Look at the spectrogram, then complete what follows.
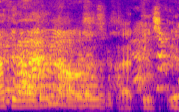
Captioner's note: audience laughs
